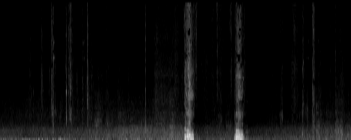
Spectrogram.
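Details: Female Leonberger on a beach, eager for her ball, letting out two sharp, loud barks a second apart amid steady rumbling background noise and faint clicks.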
